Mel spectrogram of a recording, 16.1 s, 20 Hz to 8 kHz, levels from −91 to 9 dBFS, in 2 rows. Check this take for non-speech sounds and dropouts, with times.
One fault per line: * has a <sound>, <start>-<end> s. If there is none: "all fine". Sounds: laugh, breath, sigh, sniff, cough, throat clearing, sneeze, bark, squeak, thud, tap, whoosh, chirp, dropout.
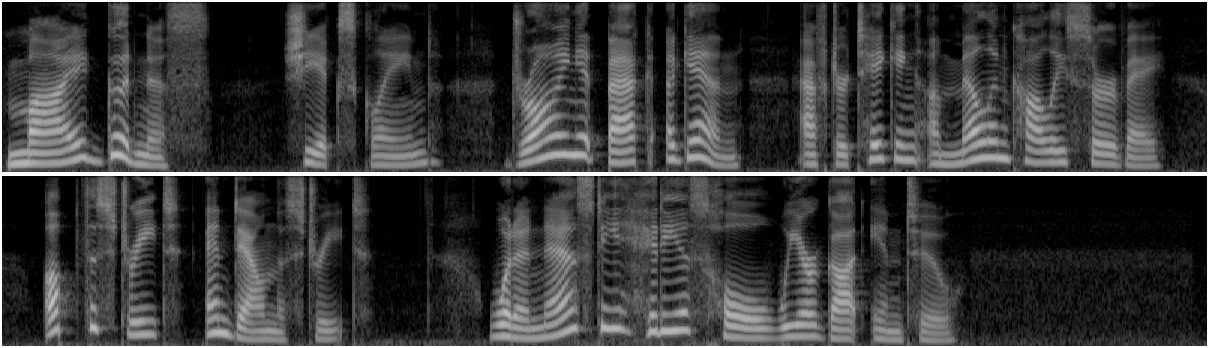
all fine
